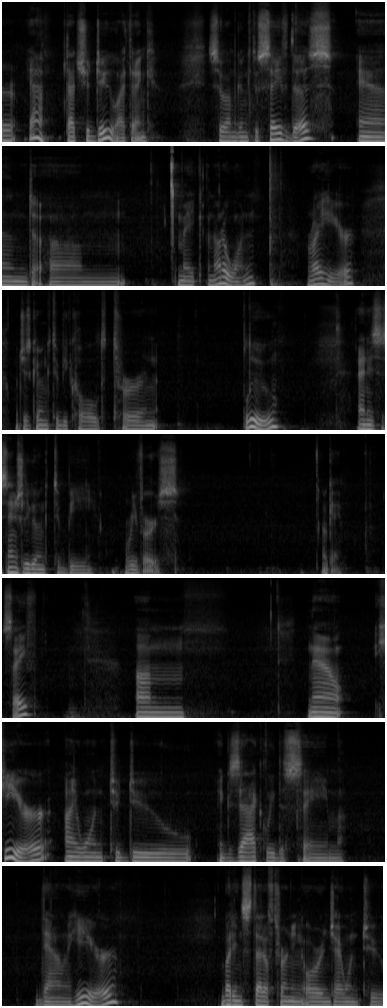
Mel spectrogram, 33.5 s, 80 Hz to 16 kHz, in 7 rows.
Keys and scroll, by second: 3.9 ctrl+s, 7.9 ctrl+c, 9.0 Return, 9.1 ctrl+v, 12.4-14.0 typing, 16.4 -, 19.7 ctrl+s, 28.4 ctrl+c.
